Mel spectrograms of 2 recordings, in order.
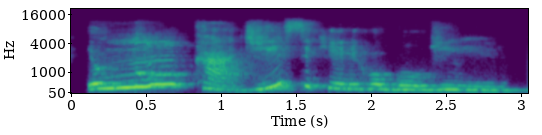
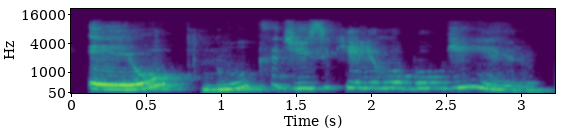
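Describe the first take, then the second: First: "nunca" punched, the rest plain; emphatic denial on "nunca"; stress on NUNCA. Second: "Eu" punched at the start of the sentence; stress on EU. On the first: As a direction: lean hard on "nunca". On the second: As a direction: hit the word "Eu" hard, the rest plain. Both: Shown as a demonstration. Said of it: "se eu mudar a ênfase ao ler essa frase".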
